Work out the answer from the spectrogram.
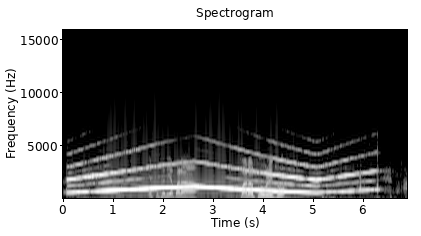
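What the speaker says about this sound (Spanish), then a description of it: "esa es la sirena que tienen que llevar todo vehículo de seguridad" A rally safety car's siren wails steadily, rising and falling slowly in pitch, loud and close, while someone speaks over it.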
